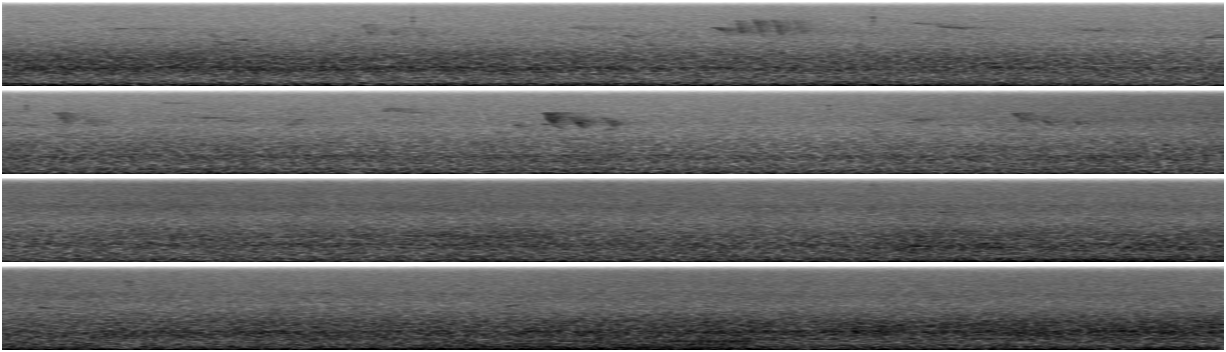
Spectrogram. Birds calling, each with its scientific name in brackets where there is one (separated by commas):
American Goldfinch (Spinus tristis), Gray Catbird (Dumetella carolinensis)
